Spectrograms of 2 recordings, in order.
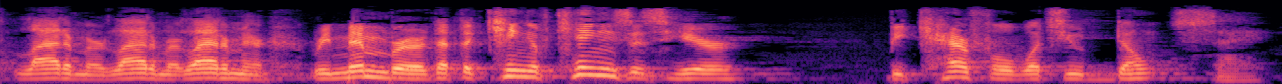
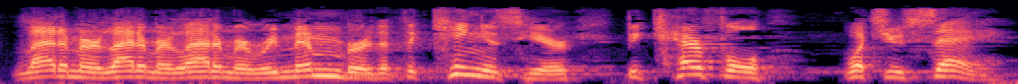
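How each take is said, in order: First: Preacher steeling himself before the king; Latimer to himself. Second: Loud stern royal warning; the king booming a warning at the preacher; King Henry's warning. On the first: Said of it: "Latimer said to himself". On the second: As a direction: warn him like a king, louder. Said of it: "he said to Latimer". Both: Retold or imitated.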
